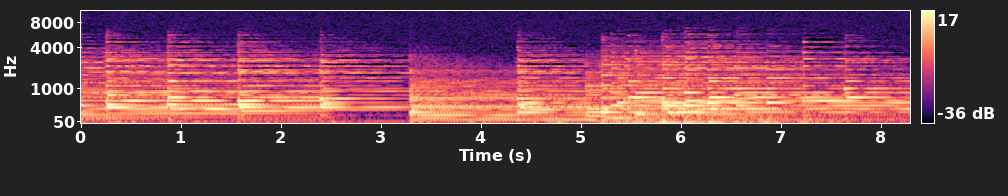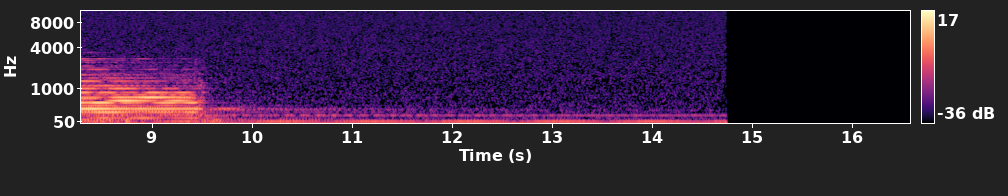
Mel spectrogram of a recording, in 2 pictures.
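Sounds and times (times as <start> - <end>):
piano: 0.0 - 12.4.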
